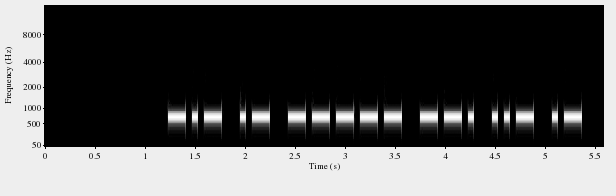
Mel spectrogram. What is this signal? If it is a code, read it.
Morse code, heard as a keyed tone, about 20 wpm, 700 Hz. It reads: KA0GUA
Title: USA Call Signs - 6 Characters - 2x Character Spacing - 20wpm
